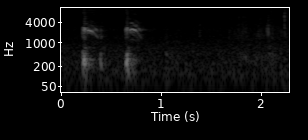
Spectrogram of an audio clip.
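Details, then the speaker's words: Dry cough in an adult woman who has been very snuffy the last few days, describing it as one of those annoying dry coughs. "Be very snuffy the last few days and it does make me cough sometimes."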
